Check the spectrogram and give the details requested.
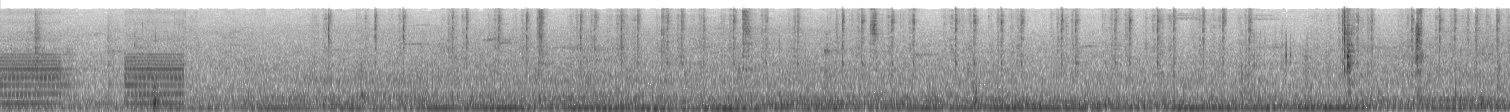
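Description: A man humming a closed-mouth "mmm" while chewing a mouthful of rice, the hum wavering in pitch, with many fine wet chewing clicks close to the microphone. A repeated beeping tone sounds twice in the first second, and there are a couple of sharp clicks near the end.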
